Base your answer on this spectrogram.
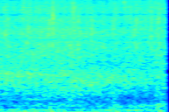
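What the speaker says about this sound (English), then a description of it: "it's hailing" Hail falls outside on a cold day as a dense, continuous patter and hiss of small impacts, loud and steady with no voices.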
